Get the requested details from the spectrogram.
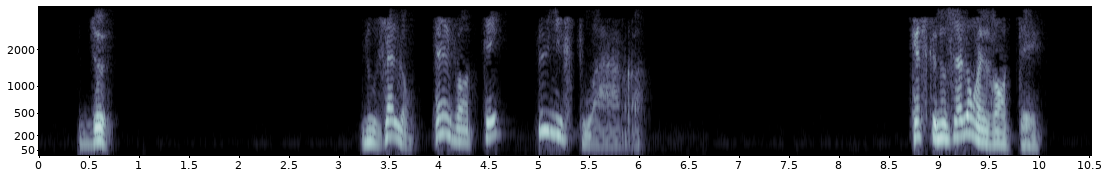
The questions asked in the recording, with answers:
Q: Qu'est-ce que nous allons inventer?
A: Une histoire.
